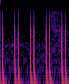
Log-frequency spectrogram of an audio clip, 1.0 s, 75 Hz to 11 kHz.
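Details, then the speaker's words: Simulated heartbeat from a synthesizer demonstration in which the rate is raised from about 60 per minute: paired low lub-dub thumps in a steady, very fast rhythm, about 240 per minute. "the heartbeat of an individual in good shape like Frank here is about 60 cycles per minute or one per second when we listen to this heartbeat thank you Frank we hear its frequency as a steady"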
